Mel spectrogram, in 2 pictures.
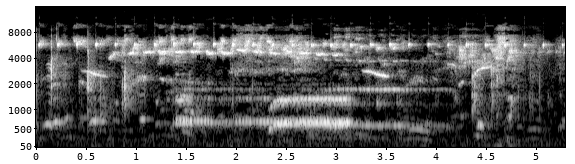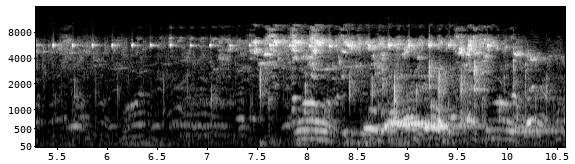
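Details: Lovebirds at a singing contest, judged on continuous chattering 'nyinyir' song, with flags awarded to the most actively vocal bird: shrill high twittering trills, a rapid run of sharp clicking chips midway, then more squeaky chatter, with people talking nearby.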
